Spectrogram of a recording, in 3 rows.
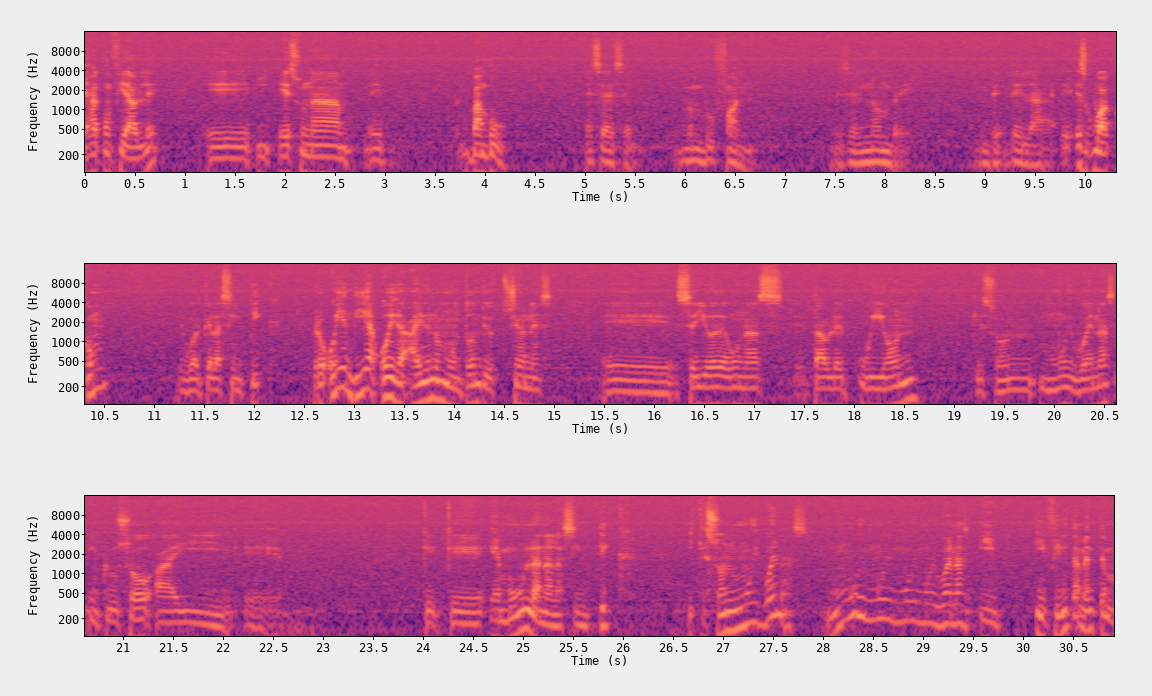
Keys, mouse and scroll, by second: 0.9-2.1 drag, 3.0-6.4 drag, 7.2-10.6 drag, 11.2-14.3 drag, 15.0-17.5 drag, 18.6-21.2 drag, 21.8-24.3 drag, 25.0-27.4 drag, 28.1-30.2 drag, 30.8-30.9 drag.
